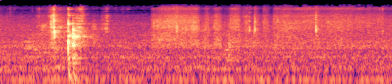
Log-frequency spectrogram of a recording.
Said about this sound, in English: Let's cut this steak.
